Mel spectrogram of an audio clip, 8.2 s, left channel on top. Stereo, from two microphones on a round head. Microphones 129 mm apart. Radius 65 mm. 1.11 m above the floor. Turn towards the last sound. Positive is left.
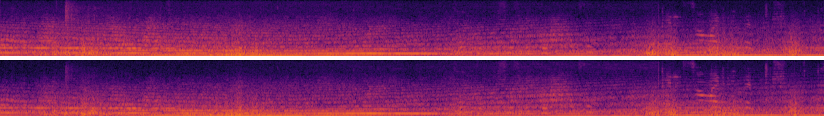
turn(degrees=-40)  # may be behind; listen again after turning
